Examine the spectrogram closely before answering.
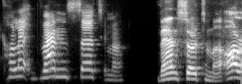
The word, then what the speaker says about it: Van Sertima: It's quite quite funny hearing you trying to pronounce it, but your initial pronunciation was correct. Colette Vans Certima.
